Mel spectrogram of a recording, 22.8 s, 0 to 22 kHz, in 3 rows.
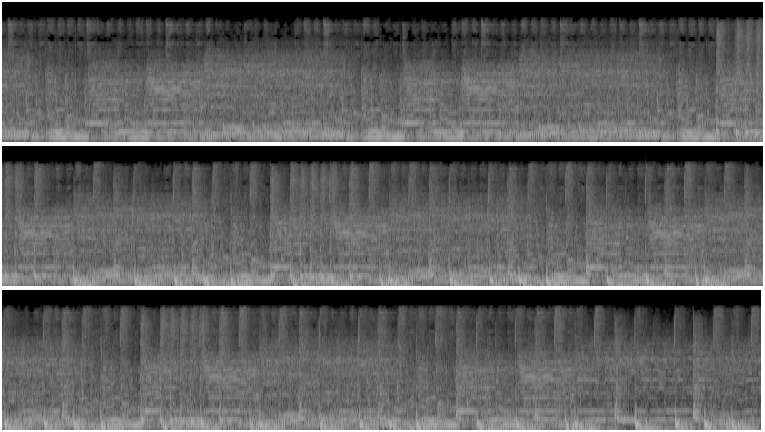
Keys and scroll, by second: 18.8 i, 19.3 i, 19.9 i, 20.6 i.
